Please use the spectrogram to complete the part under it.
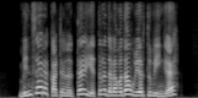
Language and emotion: Tamil, angry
